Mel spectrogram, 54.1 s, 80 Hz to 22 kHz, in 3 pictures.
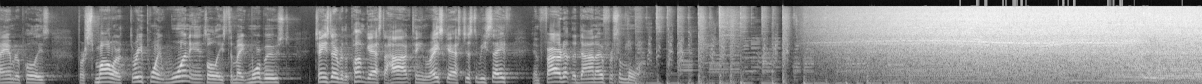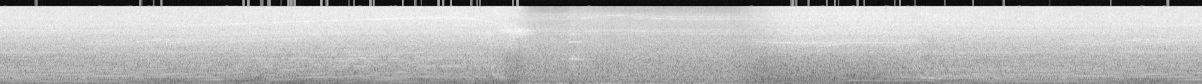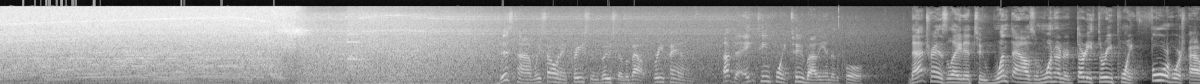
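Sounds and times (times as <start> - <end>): engine revving on dyno: 12.0 - 48.1
high supercharger whine: 12.0 - 49.7.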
